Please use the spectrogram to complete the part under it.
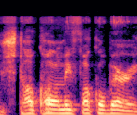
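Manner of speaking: deep voice sunk into lowest bass.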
